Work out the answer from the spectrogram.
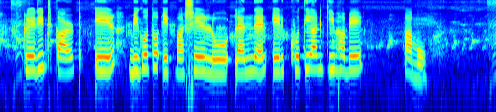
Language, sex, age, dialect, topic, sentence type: Bengali, female, 18-24, Rajbangshi, banking, question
